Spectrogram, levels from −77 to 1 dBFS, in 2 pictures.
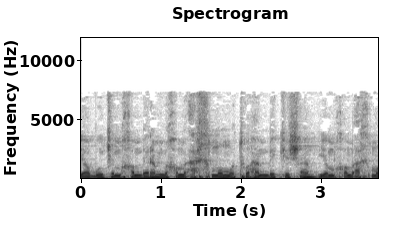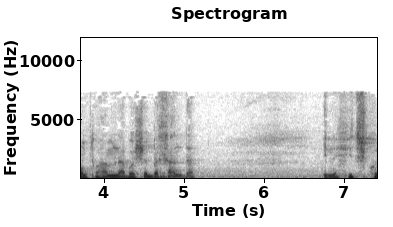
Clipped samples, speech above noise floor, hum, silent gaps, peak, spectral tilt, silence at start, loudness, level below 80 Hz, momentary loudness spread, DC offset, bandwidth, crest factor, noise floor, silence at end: under 0.1%; 25 dB; none; none; -2 dBFS; -7 dB/octave; 0 s; -16 LUFS; -34 dBFS; 6 LU; under 0.1%; 7.8 kHz; 12 dB; -40 dBFS; 0 s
